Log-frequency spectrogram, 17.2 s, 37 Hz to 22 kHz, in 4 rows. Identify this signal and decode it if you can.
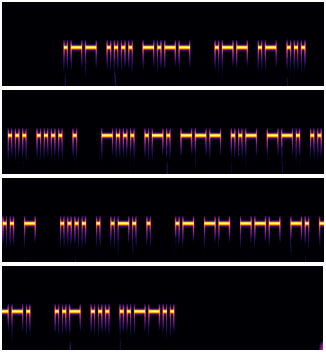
Morse code, heard as a keyed tone, about 25 wpm, 700 Hz. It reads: WHY WAS SHE BROUGHT HERE AMONG US?
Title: Sentences from Top 1000 Words - Review Part 3 - 25wpm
